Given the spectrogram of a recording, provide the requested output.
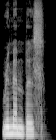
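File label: "remembers", British English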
